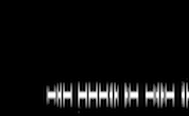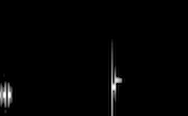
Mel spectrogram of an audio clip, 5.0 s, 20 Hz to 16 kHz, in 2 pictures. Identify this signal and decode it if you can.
Morse code, heard as a keyed tone, about 36 wpm, 700 Hz. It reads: K8AXH
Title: USA Call Signs - 5 Characters - 2x Character Spacing - 35wpm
